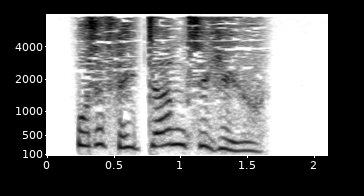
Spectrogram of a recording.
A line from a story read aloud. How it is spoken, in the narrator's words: Eleanor wailed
